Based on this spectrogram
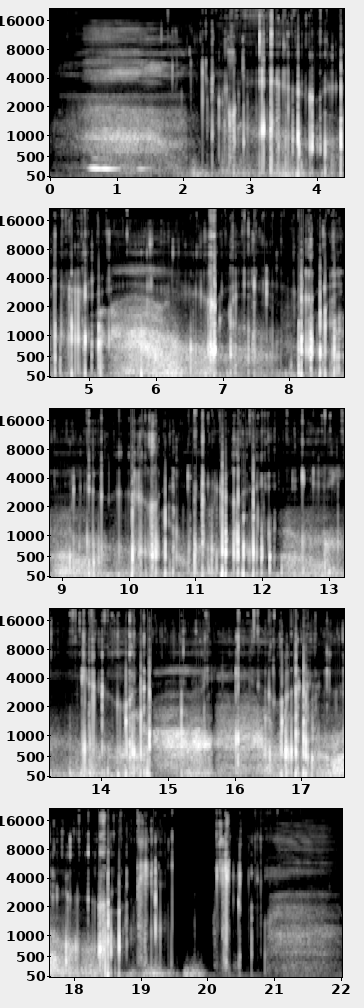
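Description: Wet, squelchy ASMR stroking sound effect with many rapid sticky clicks and squishes in an uneven, continuous rhythm at moderate volume, with no speech.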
